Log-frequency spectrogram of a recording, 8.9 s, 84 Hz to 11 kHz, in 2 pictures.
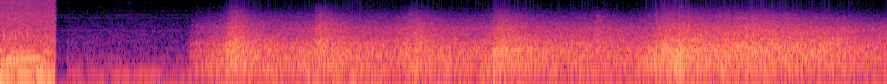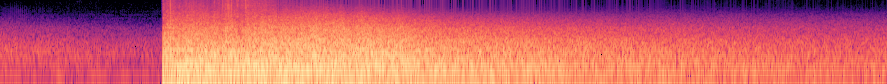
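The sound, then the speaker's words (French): A controlled demolition of the T17 tower block: a quick series of sharp detonation cracks, then a huge, sustained rumbling roar as the building comes down, loud. “L'explosion est encore décalée.”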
